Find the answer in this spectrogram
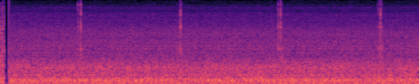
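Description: Steady low electrical room hum, with a clock ticking faintly about once a second.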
